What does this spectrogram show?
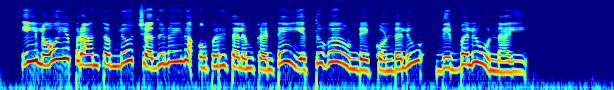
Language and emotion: Telugu, neutral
